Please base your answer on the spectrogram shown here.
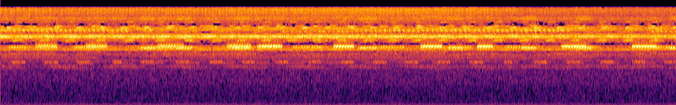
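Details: Crickets chirping in a peaceful park as evening unfolds; a dense, steady high-pitched trill with pulsed chirps layered above, several insects calling at once over a soft low background hiss.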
